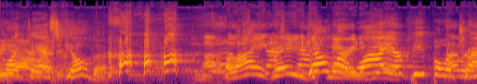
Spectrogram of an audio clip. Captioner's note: laughing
